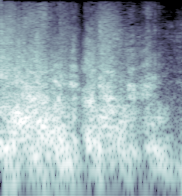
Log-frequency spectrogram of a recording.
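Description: A lion roaring in two long, rough roars of about a second each, the second weaker and trailing off.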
